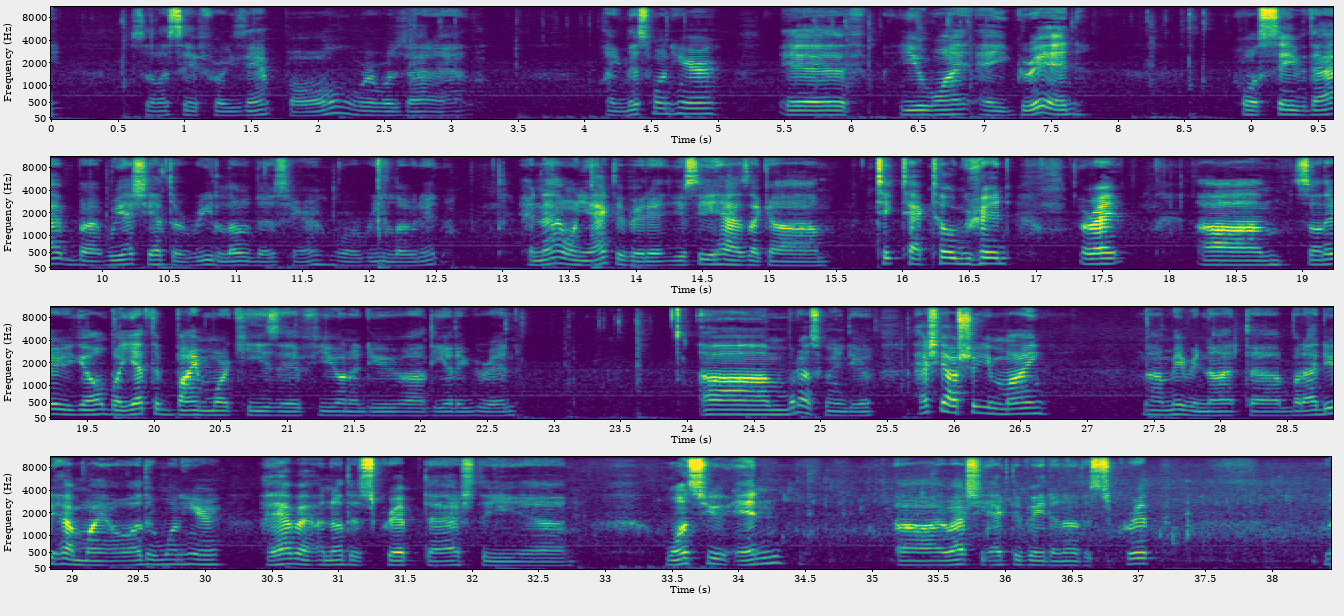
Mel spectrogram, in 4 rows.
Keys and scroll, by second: 0.0-0.7 typing, 2.1-2.6 typing, 2.9 ctrl+d, 3.6-8.9 typing, 7.4 Escape, 10.2 ctrl+a, 10.2-12.6 typing, 12.0 Return, 13.6 ctrl+;, 13.6-14.6 typing, 19.7 Escape, 20.1 `, 23.3 ctrl+a, 23.6 x, 24.4 j, 24.8 k, 29.2 j, 29.5 l, 30.5-33.8 typing.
